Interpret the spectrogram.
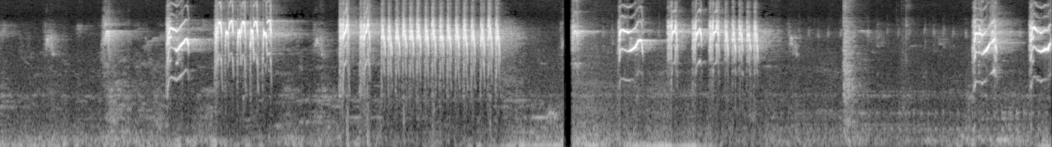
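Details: Crested jay singing actively: repeated bursts of fast, high, metallic rattles mixed with upslurred whistles and sharp chips, with brief gaps between phrases.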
